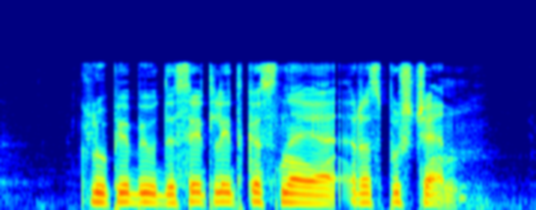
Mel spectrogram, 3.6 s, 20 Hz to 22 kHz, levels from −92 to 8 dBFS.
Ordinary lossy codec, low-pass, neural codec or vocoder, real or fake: none; 7.2 kHz; none; real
